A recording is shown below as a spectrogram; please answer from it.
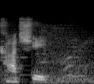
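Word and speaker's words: Cait Sith: The interesting, because of how Scottish and Japanese works, though, one thing they miss is it's actually pronounced Kachi. It's not actually pronounced Kate Sith.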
